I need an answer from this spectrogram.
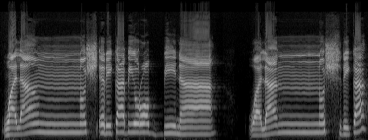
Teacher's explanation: یہ نون ساکن اس نون مشدد کے اندر مدغم ہو جاتا ہے. تو اسی کا نام ادغام ہے.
